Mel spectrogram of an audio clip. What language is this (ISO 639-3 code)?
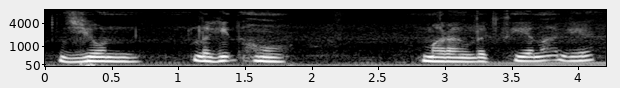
sat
